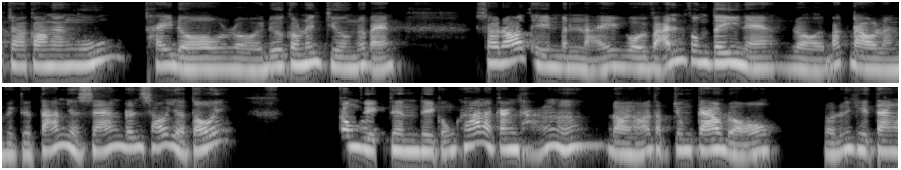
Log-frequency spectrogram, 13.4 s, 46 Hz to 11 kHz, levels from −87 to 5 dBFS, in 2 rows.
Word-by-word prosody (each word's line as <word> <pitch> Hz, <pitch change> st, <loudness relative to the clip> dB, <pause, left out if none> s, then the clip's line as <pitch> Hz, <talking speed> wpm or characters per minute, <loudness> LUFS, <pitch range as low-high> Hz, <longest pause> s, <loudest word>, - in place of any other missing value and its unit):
cho 150 Hz, 0 st, -2 dB
con 150 Hz, 0 st, +1 dB
ăn 155 Hz, +1 st, -1 dB
uống, 225 Hz, -, -2 dB, 0.2 s
thay 155 Hz, 0 st, -1 dB
đồ, 125 Hz, -2 st, 0 dB
rồi 120 Hz, -2 st, -4 dB
đưa 145 Hz, +3 st, -2 dB
con 160 Hz, +1 st, +2 dB
đến 185 Hz, +3 st, +2 dB
trường 135 Hz, -4 st, -3 dB
nữa 160 Hz, -, -1 dB
bạn. 150 Hz, -2 st, +2 dB, 0.6 s
Sau 180 Hz, -1 st, -1 dB
đó 195 Hz, +6 st, +4 dB
thì 150 Hz, -3 st, -1 dB
mình 135 Hz, -2 st, -3 dB
lại 125 Hz, +5 st, -2 dB
vội 135 Hz, -1 st, -1 dB
vã 135 Hz, -, +5 dB
đến 210 Hz, +3 st, 0 dB
công 195 Hz, -3 st, 0 dB
ty 185 Hz, 0 st, +5 dB
nè, 130 Hz, -4 st, +3 dB, 0.2 s
rồi 120 Hz, -3 st, -2 dB
bắt 160 Hz, +8 st, -5 dB
đầu 125 Hz, -1 st, +3 dB
làm 120 Hz, 0 st, -4 dB
việc 120 Hz, -, -5 dB
từ 125 Hz, -, -5 dB
8:00 180 Hz, -, 0 dB
sáng 145 Hz, +10 st, +1 dB
đến 190 Hz, 0 st, -1 dB
6:00 185 Hz, -3 st, -1 dB
tối. 205 Hz, -, +2 dB, 0.9 s
Công 205 Hz, -2 st, +2 dB
việc 160 Hz, -4 st, +2 dB
thình 150 Hz, -2 st, +1 dB
thì 150 Hz, -1 st, +2 dB
cũng 140 Hz, +4 st, -5 dB
khá 210 Hz, +7 st, +2 dB
là 240 Hz, -, +1 dB
căng 170 Hz, -2 st, +4 dB
thẳng 165 Hz, -, -4 dB
nữa, 190 Hz, +2 st, 0 dB, 0.2 s
đòi 130 Hz, -7 st, 0 dB
hỏi 120 Hz, +6 st, -2 dB
tập 160 Hz, -, -6 dB
trung 160 Hz, 0 st, -3 dB
cao 165 Hz, +2 st, +7 dB
độ. 135 Hz, +3 st, -2 dB, 0.3 s
Rồi 125 Hz, -1 st, -5 dB
đến 175 Hz, +5 st, -1 dB
khi 160 Hz, -3 st, -2 dB
tan 145 Hz, -1 st, +3 dB
150 Hz, 245 wpm, -23 LUFS, 130-180 Hz, 0.9 s, cao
